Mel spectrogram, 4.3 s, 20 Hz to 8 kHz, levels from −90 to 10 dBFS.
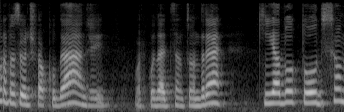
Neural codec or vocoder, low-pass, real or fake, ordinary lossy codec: codec, 16 kHz, 1 kbps, FunCodec, trained on Chinese and English, 50 frames a second; 7.2 kHz; fake; none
